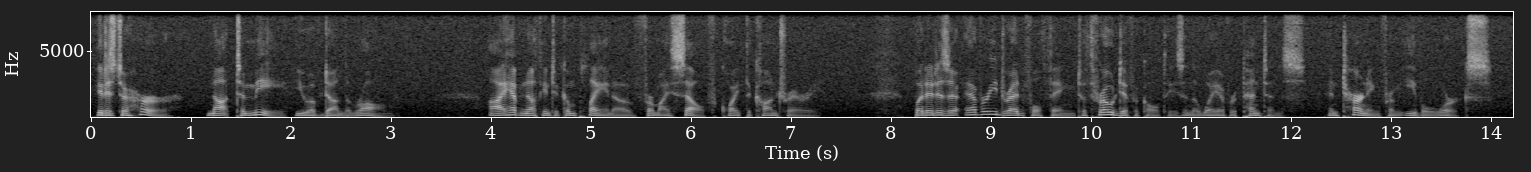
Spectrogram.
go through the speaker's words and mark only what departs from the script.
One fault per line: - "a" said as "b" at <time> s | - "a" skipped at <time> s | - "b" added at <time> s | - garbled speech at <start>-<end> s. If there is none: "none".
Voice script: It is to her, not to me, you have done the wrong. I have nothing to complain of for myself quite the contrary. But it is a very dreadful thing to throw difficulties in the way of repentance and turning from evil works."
- "very" said as "every" at 8.7 s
